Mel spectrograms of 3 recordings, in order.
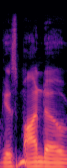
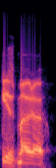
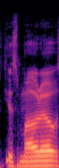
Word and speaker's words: Gizmodo: Wow, Gizmondo really changed. And it's pronounced Gizmodo. Wow, yeah. Oh, it's Gizmodo.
